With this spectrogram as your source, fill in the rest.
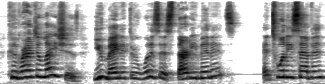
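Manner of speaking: celebrating the finish line; celebratory cheer. Real, not acted. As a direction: cheer them on for making it. Celebrating listeners finishing session.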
